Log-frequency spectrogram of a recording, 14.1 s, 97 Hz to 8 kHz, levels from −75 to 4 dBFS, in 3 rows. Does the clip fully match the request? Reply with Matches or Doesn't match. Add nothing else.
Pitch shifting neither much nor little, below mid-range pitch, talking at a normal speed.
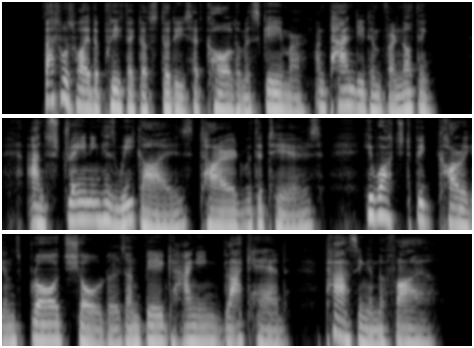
Matches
